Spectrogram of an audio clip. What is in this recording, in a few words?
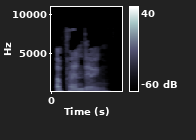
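"appending", British English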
